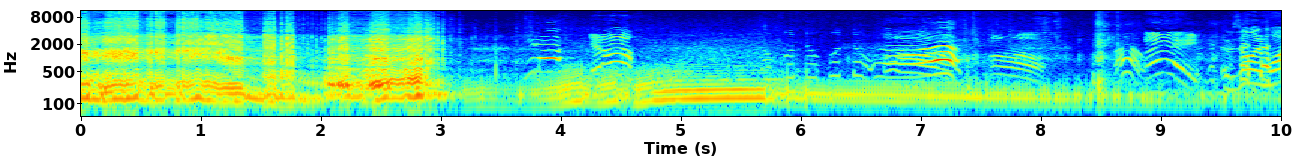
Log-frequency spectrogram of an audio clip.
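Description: Quad bike (ATV) engine revving hard for about three seconds, then cutting off suddenly. After that, voices cry out over a quieter low engine sound.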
